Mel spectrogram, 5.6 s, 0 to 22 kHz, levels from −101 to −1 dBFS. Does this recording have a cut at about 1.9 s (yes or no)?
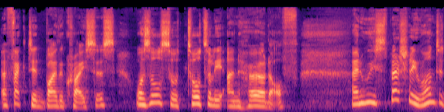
no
